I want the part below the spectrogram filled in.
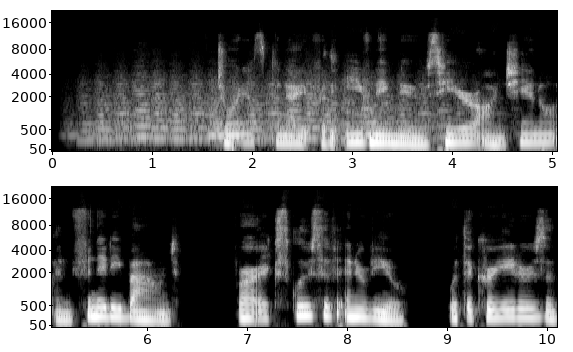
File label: Commercial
